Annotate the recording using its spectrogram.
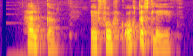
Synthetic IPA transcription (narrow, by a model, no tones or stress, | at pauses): hɛlka | ɛɾ̥fowl̥kowht̪ast̪leːjɪθ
